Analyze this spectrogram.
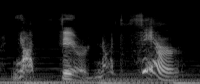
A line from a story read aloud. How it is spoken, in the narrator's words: he hissed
